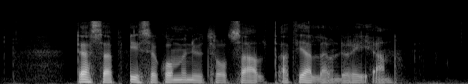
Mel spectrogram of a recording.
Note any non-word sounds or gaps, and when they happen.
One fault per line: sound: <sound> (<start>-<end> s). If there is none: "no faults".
sound: dropout (1.2-1.3 s)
